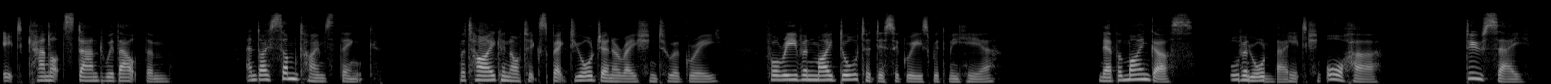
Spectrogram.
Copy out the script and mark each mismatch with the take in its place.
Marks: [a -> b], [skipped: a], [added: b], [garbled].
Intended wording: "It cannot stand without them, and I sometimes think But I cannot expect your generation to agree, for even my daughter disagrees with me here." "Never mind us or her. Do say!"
"It cannot stand without them, and I sometimes think But I cannot expect your generation to agree, for even my daughter disagrees with me here." "Never mind us [garbled] or her. Do say!"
